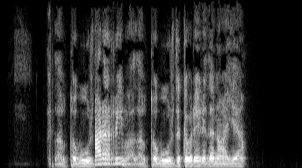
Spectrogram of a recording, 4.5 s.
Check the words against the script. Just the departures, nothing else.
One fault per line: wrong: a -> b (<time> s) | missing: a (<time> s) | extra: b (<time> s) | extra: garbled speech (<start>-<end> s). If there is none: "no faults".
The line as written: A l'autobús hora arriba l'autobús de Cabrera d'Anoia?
no faults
